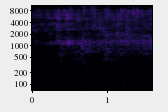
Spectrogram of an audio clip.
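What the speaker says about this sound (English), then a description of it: "Take out a glass with a little bit of ice. And pour that bad boy right in." Cocktail (whiskey sour) poured from a shaker into a glass with a little ice: a steady, close splashing liquid pour running for under two seconds, with no talking.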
